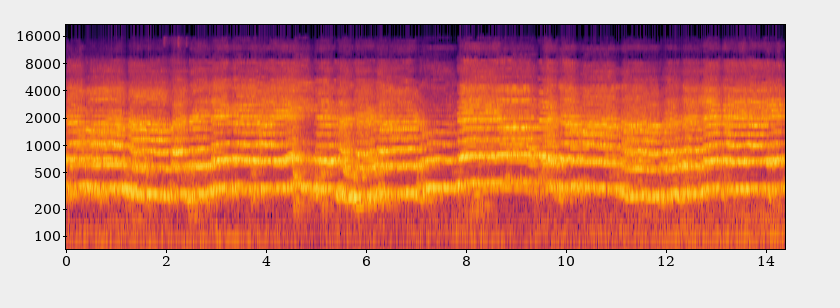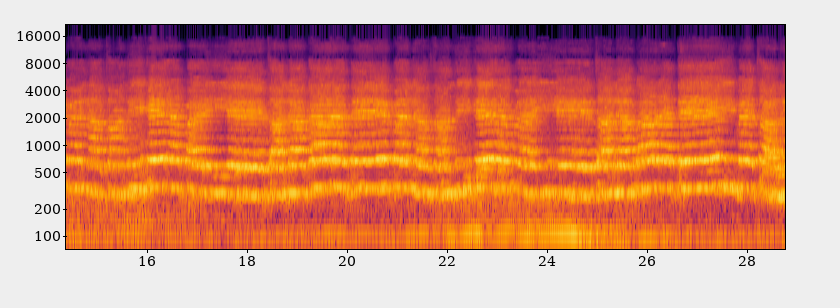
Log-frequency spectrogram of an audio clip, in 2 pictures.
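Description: Women's voices singing a devotional bhajan together, one unbroken melody that rises and falls.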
